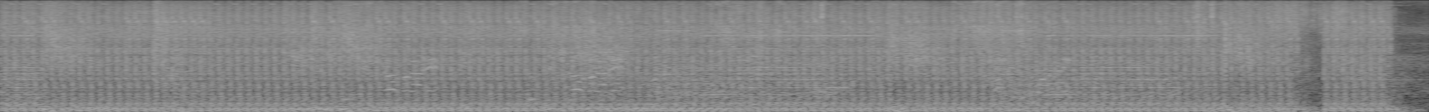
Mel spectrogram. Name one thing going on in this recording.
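A vehicle engine roars steadily as it speeds along.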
